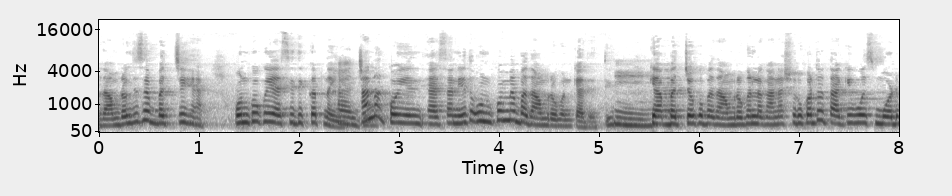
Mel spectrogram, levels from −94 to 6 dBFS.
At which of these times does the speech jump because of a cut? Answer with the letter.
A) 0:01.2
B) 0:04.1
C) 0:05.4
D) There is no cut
D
